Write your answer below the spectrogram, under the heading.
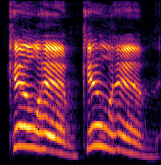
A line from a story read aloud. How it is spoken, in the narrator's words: Egg was demonstrably distressed as soon as Aerion appeared, even shouting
